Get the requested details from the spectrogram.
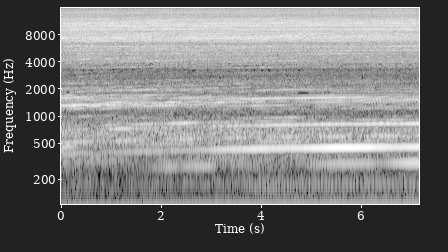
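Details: Motor driven by a VFD inverter, turning stones, brought back up toward about 90 at high speed: steady high-pitched whine with even tones, no knocks or rubbing; normal running at high speed.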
